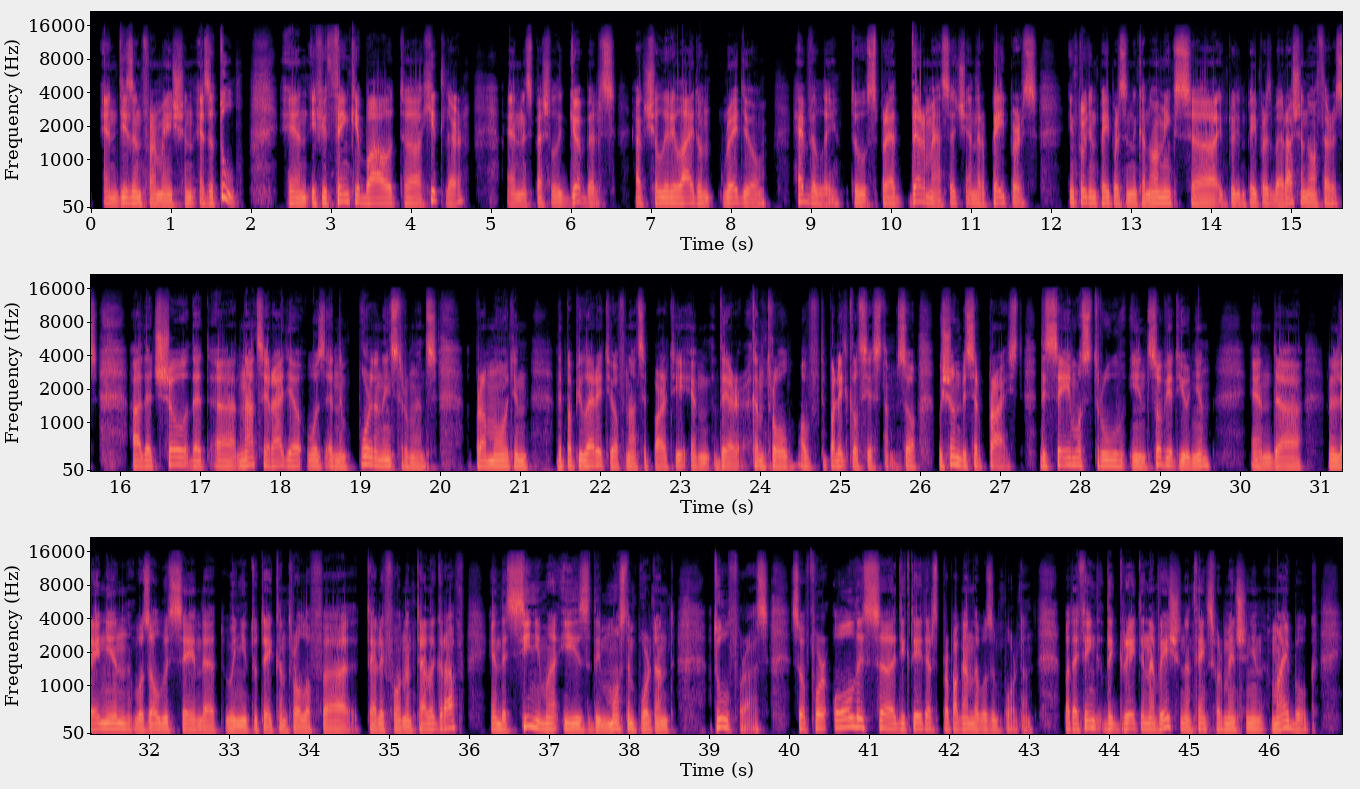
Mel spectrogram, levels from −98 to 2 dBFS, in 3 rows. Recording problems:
garbled, watery; slightly

